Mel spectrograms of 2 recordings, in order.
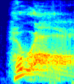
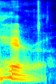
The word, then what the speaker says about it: Harrah: I think it's Harrah. I actually have no idea how to pronounce Hurrah. Hurrah. Hurrah. It's got to be Harrah. Yeah, I think it's got to be Harrah.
